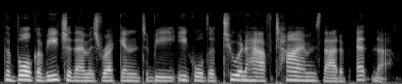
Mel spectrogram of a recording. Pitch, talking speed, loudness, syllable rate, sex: 180 Hz, 300 wpm, -18 LUFS, 6.5 syllables/s, female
